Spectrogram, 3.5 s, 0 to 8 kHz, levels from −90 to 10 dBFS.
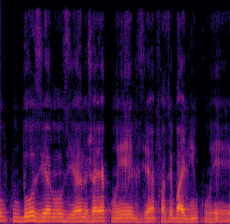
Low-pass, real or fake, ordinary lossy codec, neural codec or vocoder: none; fake; none; codec, 16 kHz, 16 kbps, FreqCodec, smaller model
